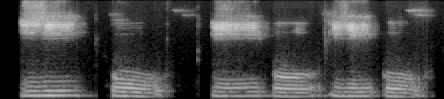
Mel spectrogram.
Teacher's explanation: Just do E, oo. E, oo, and feel your tongue, how it moves back.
